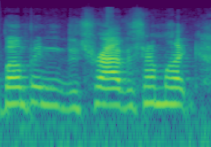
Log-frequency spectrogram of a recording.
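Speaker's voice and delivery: ordinary talk, nothing marked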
